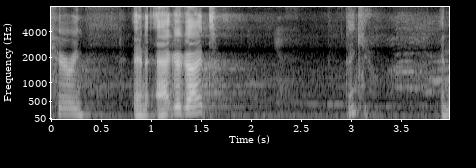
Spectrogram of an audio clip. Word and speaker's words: Agagite: probably because he is uh how is it pronounced Carrie an agagite thank you an agagite which is mortal enemy of the Jews isn't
